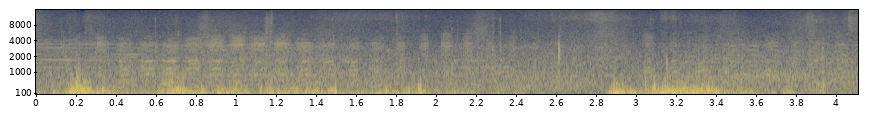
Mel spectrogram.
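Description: Calls from a colony of nesting albatrosses and penguins, a run of overlapping calls. They are loudest just after the start and again about three seconds in.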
